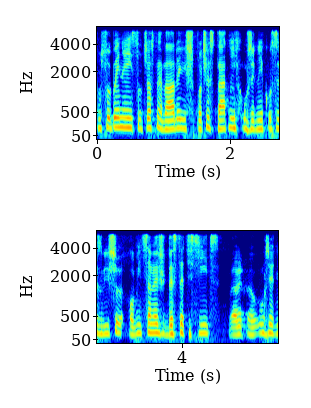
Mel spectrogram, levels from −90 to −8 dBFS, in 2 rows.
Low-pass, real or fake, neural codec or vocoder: 5.4 kHz; fake; codec, 24 kHz, 1 kbps, SNAC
